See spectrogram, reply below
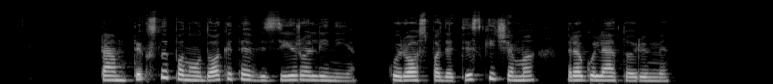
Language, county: Lithuanian, Vilnius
